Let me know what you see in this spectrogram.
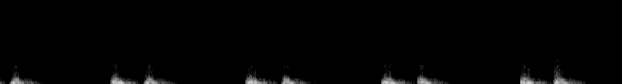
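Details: Produced creepy heartbeat sound effect for Halloween and horror, not a recorded patient: slow, heavy, evenly spaced lub-dub beats at about 44 a minute.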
